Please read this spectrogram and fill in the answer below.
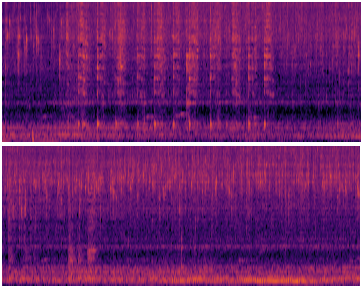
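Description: Chopped red onions sizzling in hot oil in a metal pot, frying on their way to golden. For the first few seconds a run of quick scrapes and clicks of a utensil against the pot as they are stirred, then a steady sizzle.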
